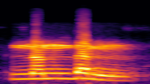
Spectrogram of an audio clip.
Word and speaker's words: नंदन: जैसे नंदन, नंदन कहते हैं, न के ऊपर बिंदी करके, द करके न, नंदन।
